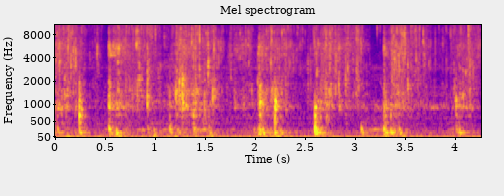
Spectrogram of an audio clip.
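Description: Hands squeezing and rubbing seasoned raw chicken pieces in a stainless steel bowl: irregular wet squelching with short slaps of meat.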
